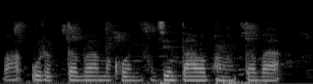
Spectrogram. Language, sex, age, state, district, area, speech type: Manipuri, female, 30-45, Manipur, Imphal East, rural, spontaneous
